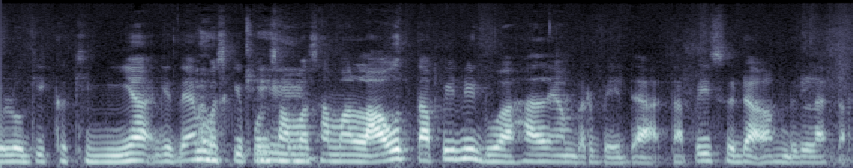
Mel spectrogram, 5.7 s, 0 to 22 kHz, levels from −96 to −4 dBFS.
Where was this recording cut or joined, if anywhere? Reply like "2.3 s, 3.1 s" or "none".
none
